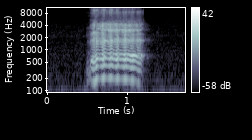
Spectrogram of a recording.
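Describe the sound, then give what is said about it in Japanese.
A man's voice imitates a sheep's bleat: one wavering, quivering baa lasting under a second, fairly loud, with silence before and after. “羊年なものでちなんでやってみました。”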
